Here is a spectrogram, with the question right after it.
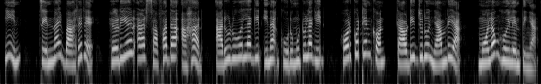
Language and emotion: Santali, happy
